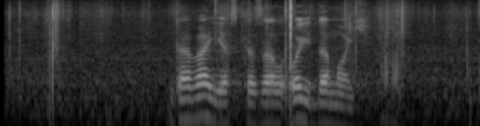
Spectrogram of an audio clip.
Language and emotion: Russian, neutral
